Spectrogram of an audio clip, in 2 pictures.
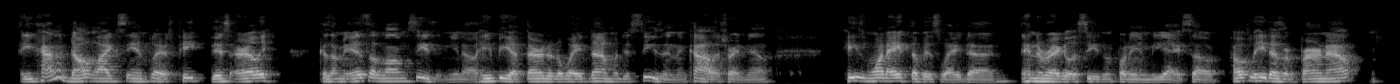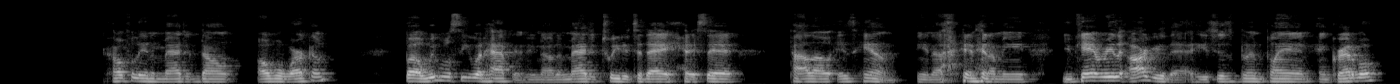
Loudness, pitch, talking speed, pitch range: -25 LUFS, 130 Hz, 200 wpm, 120-145 Hz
